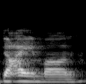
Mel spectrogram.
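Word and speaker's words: Daemon: I think it's Daimon. I'm not sure, though. They pronounce it Demon, sir. They say it in one of the songs.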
